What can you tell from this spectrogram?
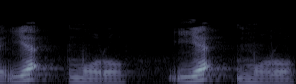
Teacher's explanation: چون در مقابلش حرف همزه هست. حرف همزه اتفاقا تیز و با ضربه تلفظ میشه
